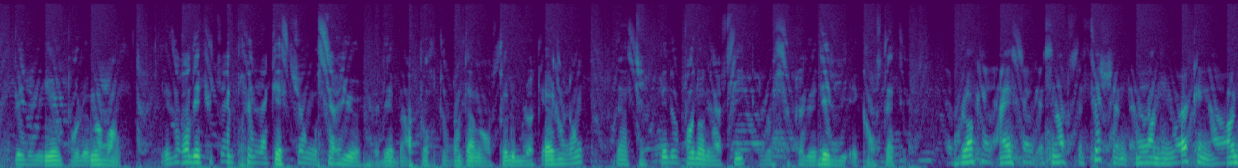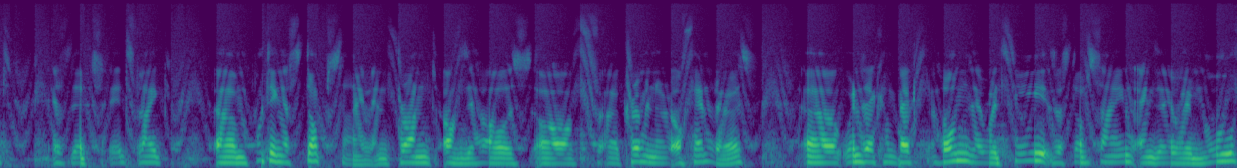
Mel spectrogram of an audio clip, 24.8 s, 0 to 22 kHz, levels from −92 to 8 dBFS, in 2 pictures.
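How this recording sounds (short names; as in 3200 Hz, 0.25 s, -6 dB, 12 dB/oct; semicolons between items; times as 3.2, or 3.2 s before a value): phasing stages 8, 2.6 Hz, lowest notch 250–1500 Hz; a quantiser's noise floor 10-bit, dither none; tremolo saw down 2.2 Hz, depth 85%; Opus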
